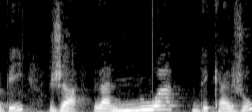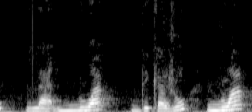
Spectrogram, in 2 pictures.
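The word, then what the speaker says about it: cajou: Não se esqueça que o U sozinho é o famoso bico francês, então para ser o som de U, como no português, tem que ter o O mais U.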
